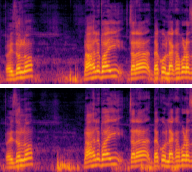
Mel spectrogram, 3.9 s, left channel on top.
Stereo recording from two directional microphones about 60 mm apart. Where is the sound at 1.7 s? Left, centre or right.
Right.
